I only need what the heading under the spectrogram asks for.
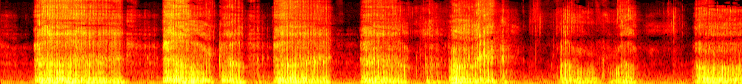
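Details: Jonggi, a dog getting angry, lets out harsh, loud, breathy growling bursts in quick succession, some with a roaring edge, separated by short silences.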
